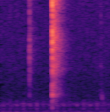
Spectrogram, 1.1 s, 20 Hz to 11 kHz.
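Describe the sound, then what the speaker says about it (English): A single sharp crack as a factory-torqued screw breaks loose on an OS FS 91 Surpass model engine, brief and close against quiet background with a couple of faint ticks. "That's the sound of a screw that was torqued at the factory."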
